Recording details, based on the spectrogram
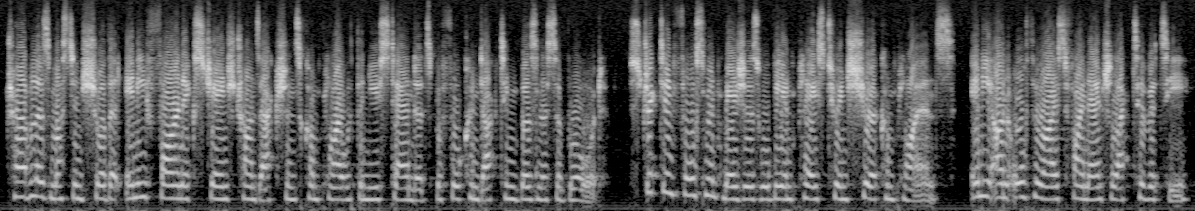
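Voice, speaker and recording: The voice is that of an official announcer delivering a scripted advisory. It is formal, measured and impersonal, sitting at a medium pitch. It sounds set back from the microphone, like a radio broadcast. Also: fairly bright tone, far from the mic, rough recording.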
